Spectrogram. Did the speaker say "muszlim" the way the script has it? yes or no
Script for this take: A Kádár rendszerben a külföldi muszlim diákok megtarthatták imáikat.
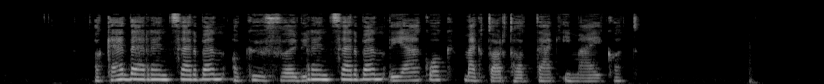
no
